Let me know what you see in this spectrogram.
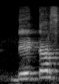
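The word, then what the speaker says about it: debtor: उसकी spelling डेप्टर करके है, बट उसको पढ़ेंगे कैसे, प्रोनाउंस कैसे करेंगे, डेटर, ठीक है।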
